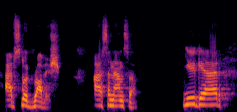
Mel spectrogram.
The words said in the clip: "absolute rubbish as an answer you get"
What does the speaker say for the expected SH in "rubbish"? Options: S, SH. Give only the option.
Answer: SH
